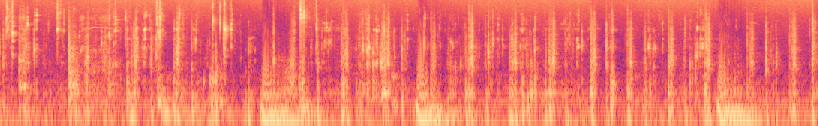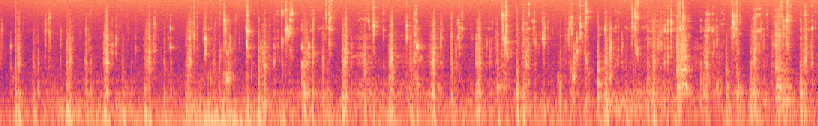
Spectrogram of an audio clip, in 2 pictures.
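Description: A plastic spoon clicks against a plastic cup.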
